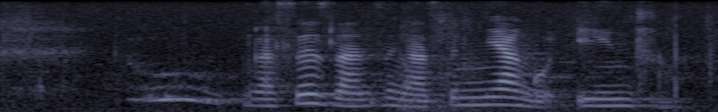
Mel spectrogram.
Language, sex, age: Xhosa, female, 20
